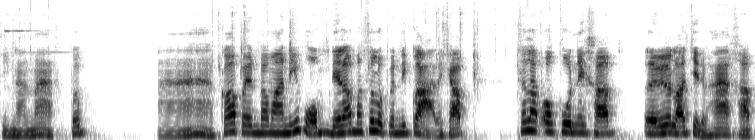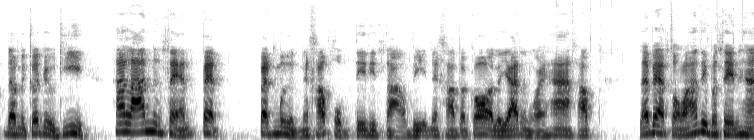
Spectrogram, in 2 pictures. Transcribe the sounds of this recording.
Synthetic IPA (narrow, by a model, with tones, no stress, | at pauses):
t̪iː˧naː˧nmaː˥˩k̚pɯ˦˥p̚ | ʔaː˧˩kɔː˥˩pe˧np̬ɾa˧maː˧nːiː˦˥pʰo˨˩˦mdi˩˦wla˧wmaː˧sa˧ɾu˨˩p̚ka˧ndiː˧kwaː˨˩naː˧˩kʰa˦˥p̚ | sa˨˦mla˨˩p̚ʔoː˧ku˧nːiː˦˥˩kʰa˦˥p̚ | ʔeː˧wi˦˥ɾɔː˦˥jt͡ɕi˨˩si˨˩p̚ɦaː˥˩kʰa˦˥p̚daː˧mi˧˩kɔː˥˩juː˨˩t̪ʰiː˥˩ | haː˥˩laː˦˥nːɯ˨˩ŋsɛː˩˦npɛː˨˩t̪̚ | pɛː˨˩t̪̚mɯː˨˩nːa˦˥kʰa˦˥pʰːo˩˦mt̪iː˧t̪i˨˩t̪̚sa̰ː˩˦mwi˦˥ʔna˦˥˩kʰa˦˥p̚lɛː˦˥wkɔː˥˩ɾa˧ja˦˥nɯ˨˩ŋɾɔː˦˥jɦaː˥˩kʰa˦˥p̚ | lɛ˦˥bɛː˨˩p̚sɔː˨˩˦ŋɾɔː˦˥haː˥˩si˨˩pːə˧se˧nɦa˦˥ʔ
